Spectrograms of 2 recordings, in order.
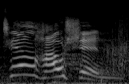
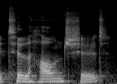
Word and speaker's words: Till Haunschild: audience here's the inventive till houston wait did i pronounce it wrong in germany what we would say till hound shield let me see that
